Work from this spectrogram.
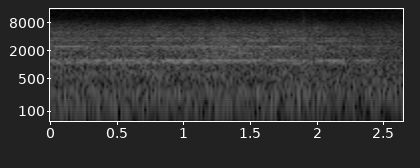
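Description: Engines of military transport aircraft, older K models with underwing fuel tanks and newer glass-cockpit J models, drone steadily at an air show, a continuous broadband roar with a faint whine, no voices.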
